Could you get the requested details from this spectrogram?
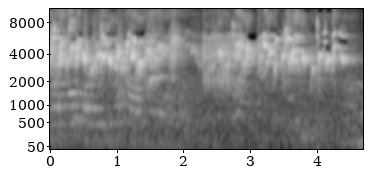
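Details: European goldfinch in a breeding aviary giving a rapid, jangling song of high chirps and liquid trills, with a brief pause midway before the twittering resumes.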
